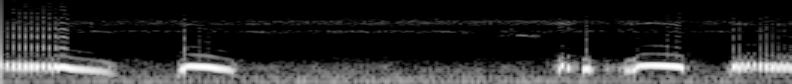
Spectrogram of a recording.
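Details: Spotted dove call recorded as a training and luring sound: a drawn-out coo falling away at the end, one arched note, a pause, then two clipped coos, another arched note and a steady prolonged coo.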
